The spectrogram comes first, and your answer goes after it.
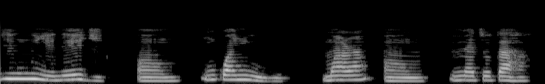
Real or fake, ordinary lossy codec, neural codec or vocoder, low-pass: real; none; none; 5.4 kHz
